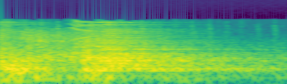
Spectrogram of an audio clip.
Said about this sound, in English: What happened? I don't know. The cannons fired, but the charges never reached us.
